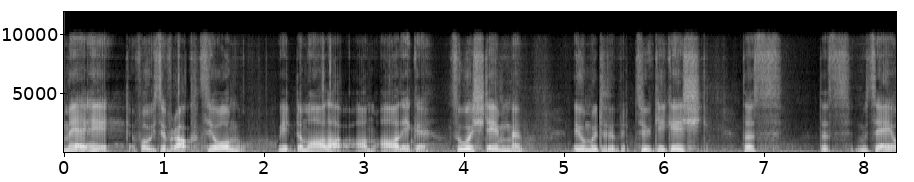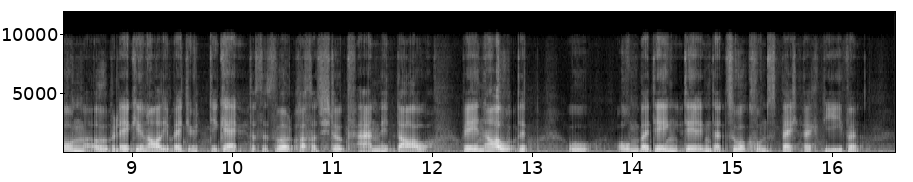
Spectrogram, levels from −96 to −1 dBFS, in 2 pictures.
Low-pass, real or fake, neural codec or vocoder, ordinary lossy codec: 9.9 kHz; fake; autoencoder, 22.05 kHz, a latent of 192 numbers a frame, VITS, trained on many speakers; none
